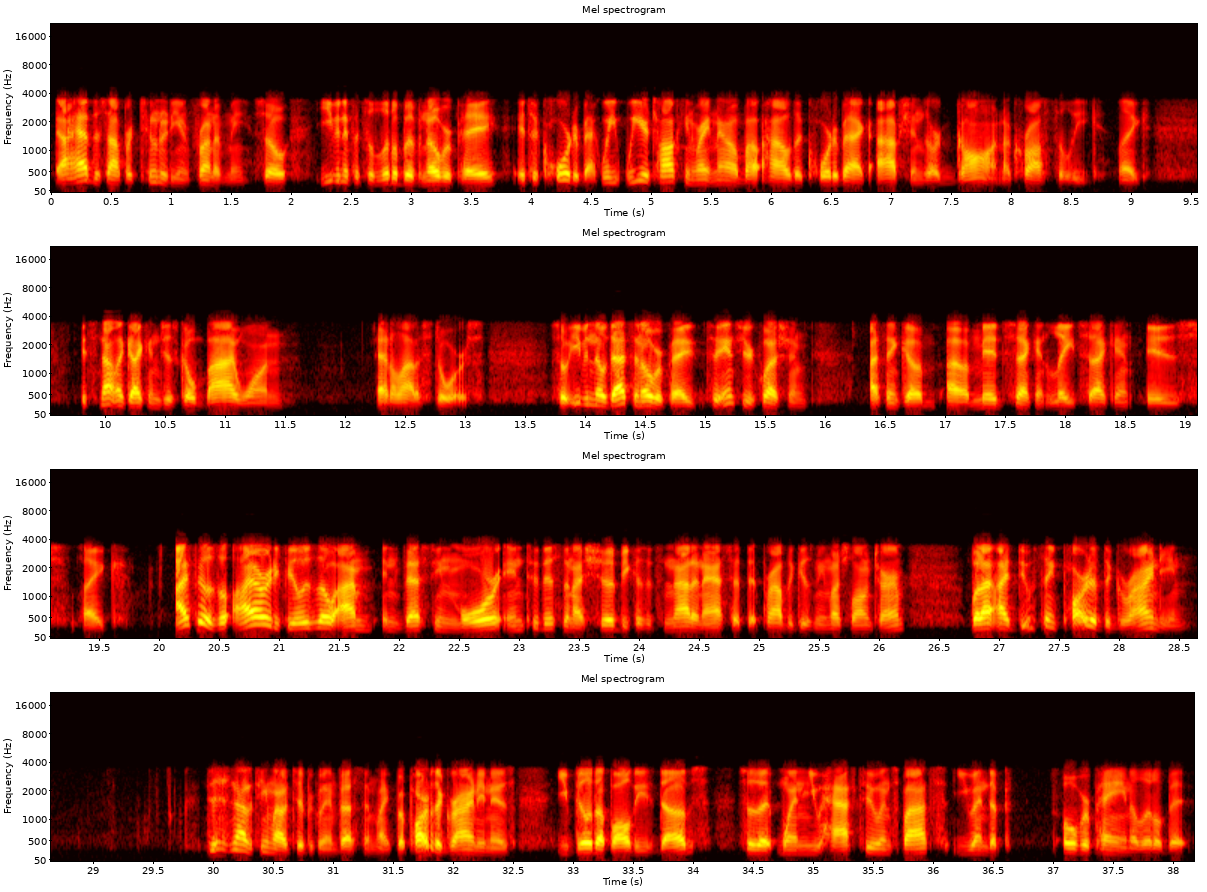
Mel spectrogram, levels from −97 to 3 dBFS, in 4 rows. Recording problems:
phone-call audio; nothing above 3.5 kHz

